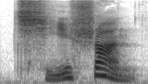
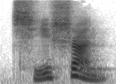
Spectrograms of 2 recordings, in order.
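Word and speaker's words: Qishan: he was replaced with Chan who was an ethnic Mongol nobleman and official Chan is spelled q i s ha n Admiral Elliot was ordered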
